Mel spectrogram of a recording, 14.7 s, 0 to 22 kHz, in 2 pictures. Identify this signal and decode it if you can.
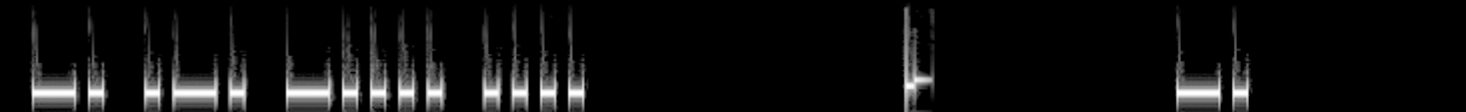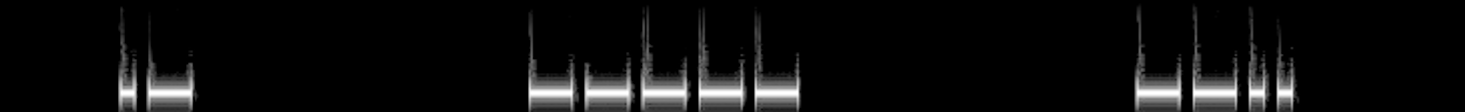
Morse code, heard as a keyed tone, about 17 wpm, spaced as for 7 wpm, 700 Hz. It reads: NR6H NA0Z
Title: USA Call Signs - 4 Characters - 8x Character Spacing - 17wpm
